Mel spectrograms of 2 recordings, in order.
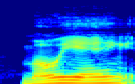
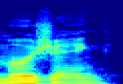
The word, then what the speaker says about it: Mojang: I've heard it pronounce moyang and Mojang which is correct um well they're Swedish so I think that the JS belt is pronounced with a like a y so I've I believe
